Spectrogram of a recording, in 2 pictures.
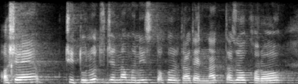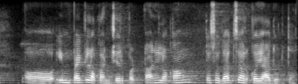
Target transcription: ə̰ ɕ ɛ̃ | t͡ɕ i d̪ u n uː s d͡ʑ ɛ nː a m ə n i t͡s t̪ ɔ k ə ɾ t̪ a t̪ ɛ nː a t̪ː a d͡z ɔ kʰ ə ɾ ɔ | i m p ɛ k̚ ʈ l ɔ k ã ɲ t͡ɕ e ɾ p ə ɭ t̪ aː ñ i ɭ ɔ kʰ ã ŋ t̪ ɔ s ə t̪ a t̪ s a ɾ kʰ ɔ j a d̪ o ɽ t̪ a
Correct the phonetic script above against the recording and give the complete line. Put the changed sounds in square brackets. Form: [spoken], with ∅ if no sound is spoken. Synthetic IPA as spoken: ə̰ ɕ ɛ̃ | t͡ɕ i [t̪] u n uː [t͡s] d͡ʑ ɛ nː a m ə n i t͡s t̪ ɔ k ə ɾ t̪ a t̪ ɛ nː a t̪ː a d͡z ɔ kʰ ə ɾ ɔ | i m p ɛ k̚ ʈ l ɔ k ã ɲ t͡ɕ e ɾ p ə [ɽ] t̪ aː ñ i [l] ɔ [k] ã ŋ t̪ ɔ s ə [d̪] a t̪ s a ɾ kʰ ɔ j a d̪ [u] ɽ t̪ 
